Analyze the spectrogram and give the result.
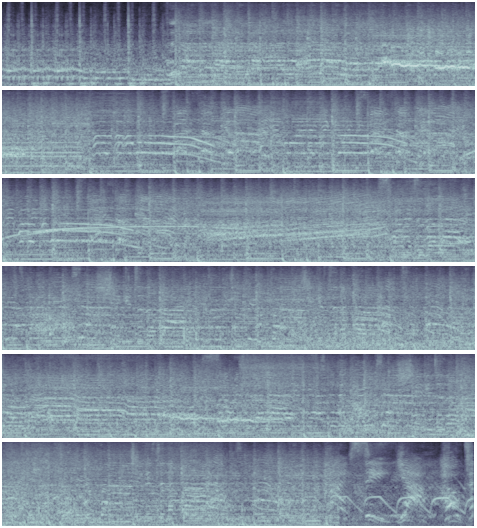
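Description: A pop song plays loudly and continuously, buried under a dense wash of crashing and banging, with shouting, crowd-like voices mixed in, before cutting off abruptly near the end.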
